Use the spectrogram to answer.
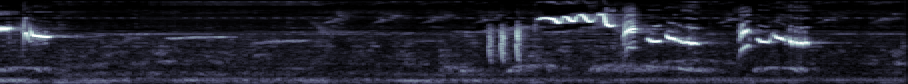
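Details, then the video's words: Brown-chested jungle flycatcher giving a relaxed lure song: a high thin whistle, a short buzzy burst, then a rapid run of sweet, slurred, descending whistled notes. "SRDC Bunyi Santai Pancingan"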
